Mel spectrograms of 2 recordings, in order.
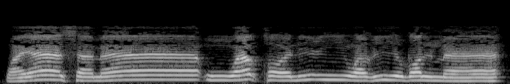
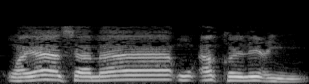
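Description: First: واقلعي begun with w, no glottal stop; slow "samaa'u waqli'i" for سماء واقلعي; hamza as waw. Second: أقلعي begun with a glottal stop; سماء أقلعي as "samaa'u aqli'i", slowly; full hamza. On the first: Teacher showing Qalun's reading, second hamza turned to waw in واقلعي. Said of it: "بإبدال الهمزة الثانية واوا". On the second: Teacher quoting the verse first, both hamzas sounded in سماء أقلعي. Verse before Qalun's reading is shown. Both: Shown as a demonstration.

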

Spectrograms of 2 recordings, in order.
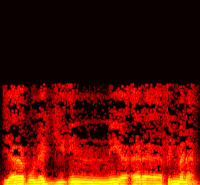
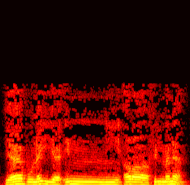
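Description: First: بني with kasra, إني with an open ya, أرى leaning to e; Warsh's يا بني إني أرى in full; Warsh reading. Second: Said in the usual way. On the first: Shown as a demonstration. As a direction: say إني as inniya and أرى with a reduced alif. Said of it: "ففتح ياء الإضافة". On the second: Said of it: "قرأ ورش كلمة يا بني".

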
